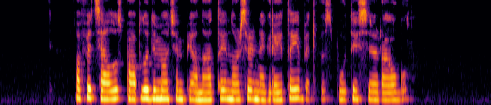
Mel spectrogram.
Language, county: Lithuanian, Marijampolė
